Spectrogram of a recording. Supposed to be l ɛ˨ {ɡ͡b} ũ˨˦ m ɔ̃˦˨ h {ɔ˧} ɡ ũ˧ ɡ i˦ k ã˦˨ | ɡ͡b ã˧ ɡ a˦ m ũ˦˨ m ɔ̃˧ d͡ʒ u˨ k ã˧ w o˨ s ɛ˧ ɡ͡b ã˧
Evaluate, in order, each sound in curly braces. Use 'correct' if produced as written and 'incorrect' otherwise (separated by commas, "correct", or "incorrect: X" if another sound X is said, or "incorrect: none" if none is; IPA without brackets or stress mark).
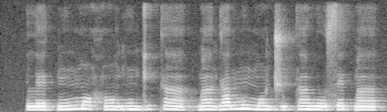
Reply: incorrect: k͡p, incorrect: ɔ̃˧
